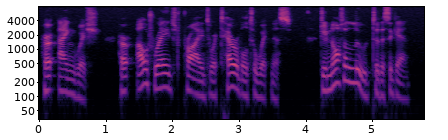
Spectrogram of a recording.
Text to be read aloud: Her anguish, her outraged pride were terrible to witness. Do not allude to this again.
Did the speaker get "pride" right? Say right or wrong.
wrong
